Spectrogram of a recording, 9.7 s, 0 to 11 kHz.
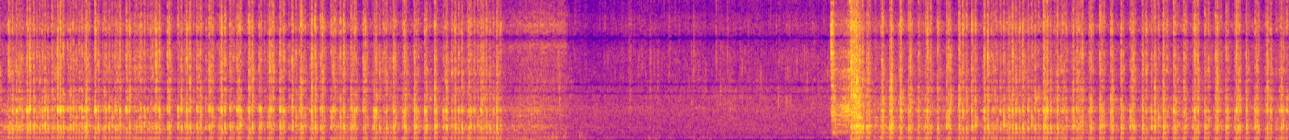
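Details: Evinrude 120 outboard on a Lowe boat, during a service drive after a no-start issue: it runs strongly, drops off briefly, then pulls back up to a steady drone underway. Normal running.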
